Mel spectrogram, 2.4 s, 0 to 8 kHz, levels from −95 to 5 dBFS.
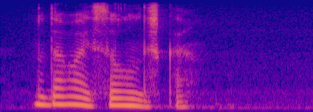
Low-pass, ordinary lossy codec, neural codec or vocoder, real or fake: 7.2 kHz; none; none; real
